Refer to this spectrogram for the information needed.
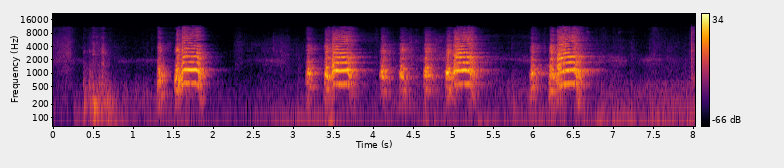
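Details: Hen kept as a pet, getting ready to lay inside a feed sack, cackling and making odd noises when approached: soft low clucks, then a run of rapid harsh notes building into drawn-out raspy squawks, uneven timing.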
